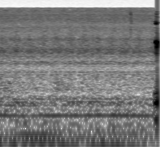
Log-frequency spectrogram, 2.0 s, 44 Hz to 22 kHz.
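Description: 2002 Toyota Sequoia's 4.7 L V8 (2UZ-FE) idling with a steady low hum.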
